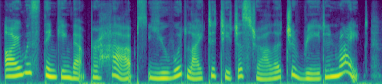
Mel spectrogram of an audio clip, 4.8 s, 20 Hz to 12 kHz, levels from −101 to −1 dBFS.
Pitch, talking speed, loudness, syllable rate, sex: 225 Hz, 190 wpm, -18 LUFS, 4.6 syllables/s, female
